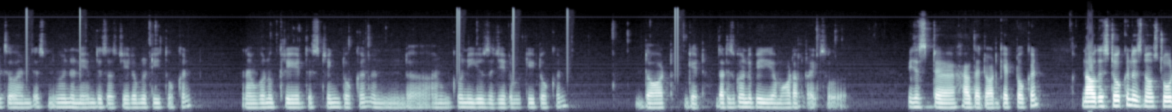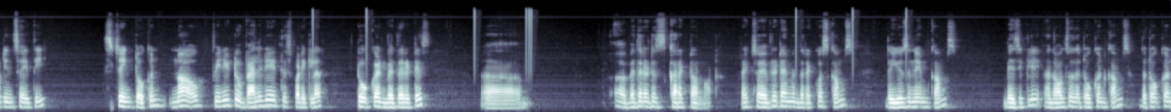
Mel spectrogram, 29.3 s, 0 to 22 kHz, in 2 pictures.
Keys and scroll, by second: 1.9 Return, 7.7 Return.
